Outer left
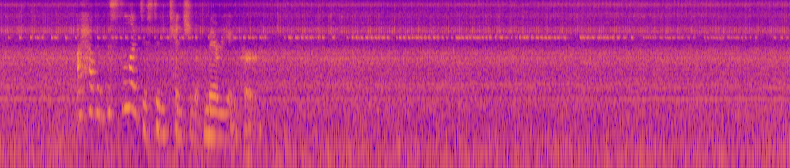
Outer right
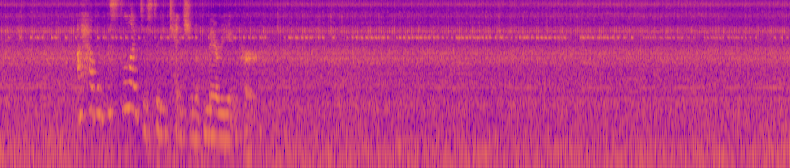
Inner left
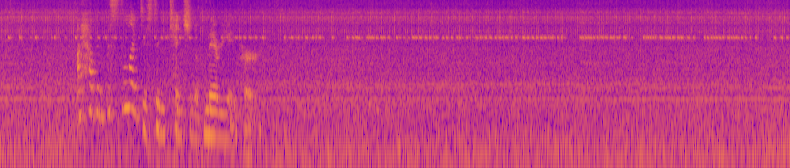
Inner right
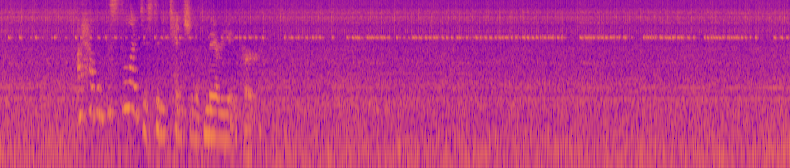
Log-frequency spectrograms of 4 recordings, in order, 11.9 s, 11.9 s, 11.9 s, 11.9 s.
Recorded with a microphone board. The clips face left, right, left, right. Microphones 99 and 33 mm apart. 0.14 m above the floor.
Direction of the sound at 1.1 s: 25° left (ahead or behind).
